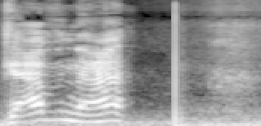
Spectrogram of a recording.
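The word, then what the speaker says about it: Gouverneur: And if you ever saw how it was spelled, you would think the same thing that it's definitely pronounced Governor.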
